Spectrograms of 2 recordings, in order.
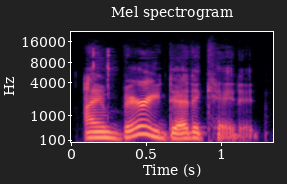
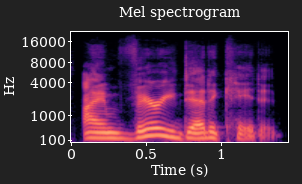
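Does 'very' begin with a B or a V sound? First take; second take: B; V. First: 'Very' begins with a B-like sound. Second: 'Very' begins with a clear V sound. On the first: It sounds like a different word. The speaker calls it wrong. "but instead it sounds like" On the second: The speaker is very committed. The speaker calls it right. "you might mean to say"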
